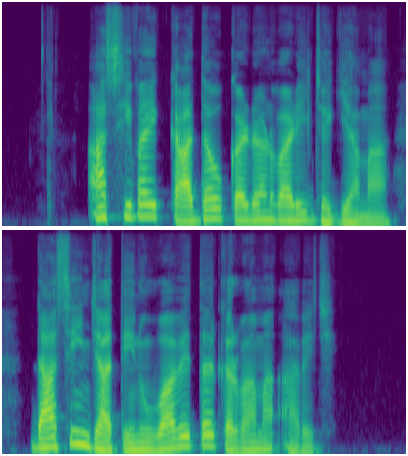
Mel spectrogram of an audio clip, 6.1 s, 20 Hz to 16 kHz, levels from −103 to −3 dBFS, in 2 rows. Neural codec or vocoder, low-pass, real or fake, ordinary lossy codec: none; 14.4 kHz; real; none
